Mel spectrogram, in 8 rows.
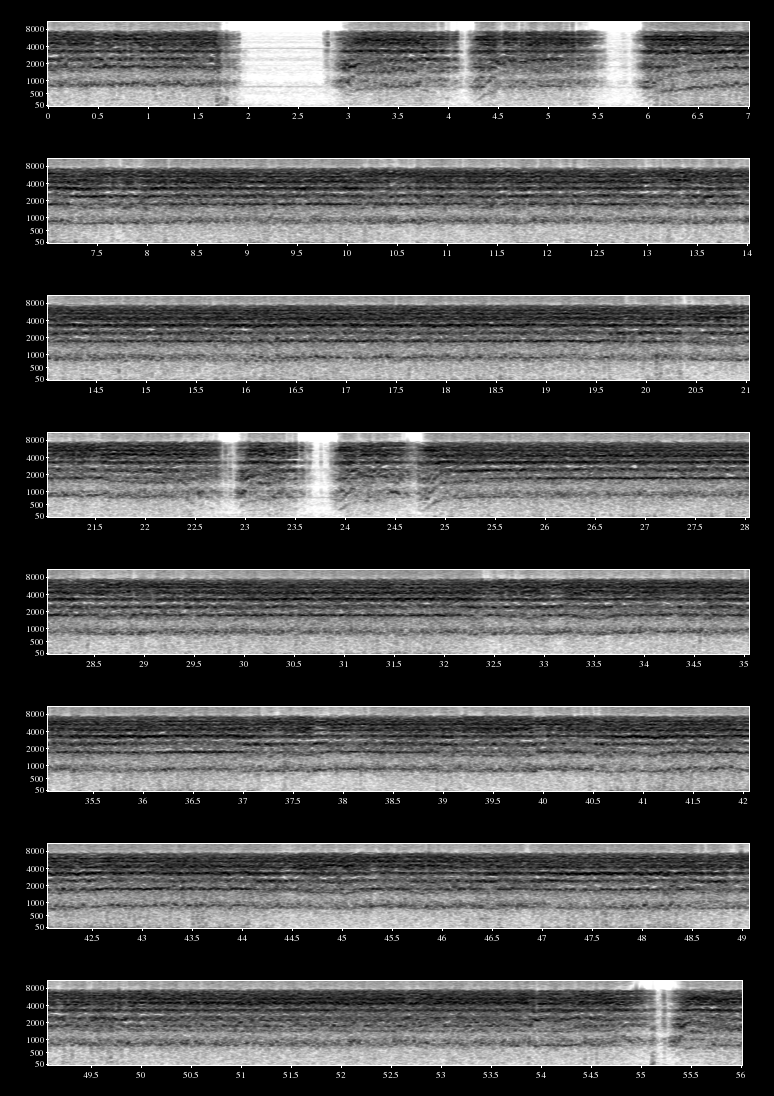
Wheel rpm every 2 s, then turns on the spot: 210, 70, 100, 160, 230, 230, 230, 230, 230, 230, 220, 100, 140, 230, 220, 230, 220, 230, 220, 220, 220, 230, 220, 220, 220, 210, 210, 140.
54-56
